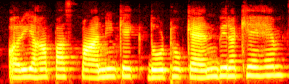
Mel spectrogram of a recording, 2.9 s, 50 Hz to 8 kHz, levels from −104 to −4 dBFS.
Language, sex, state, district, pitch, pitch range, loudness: Hindi, female, Madhya Pradesh, Umaria, 235 Hz, 225-250 Hz, -15 LUFS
